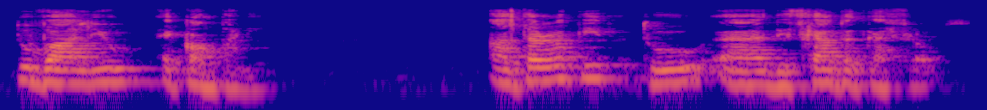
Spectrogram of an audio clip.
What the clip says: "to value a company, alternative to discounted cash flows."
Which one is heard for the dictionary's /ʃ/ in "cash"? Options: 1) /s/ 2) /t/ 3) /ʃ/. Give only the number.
1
